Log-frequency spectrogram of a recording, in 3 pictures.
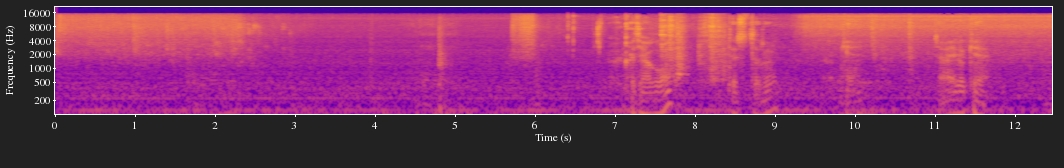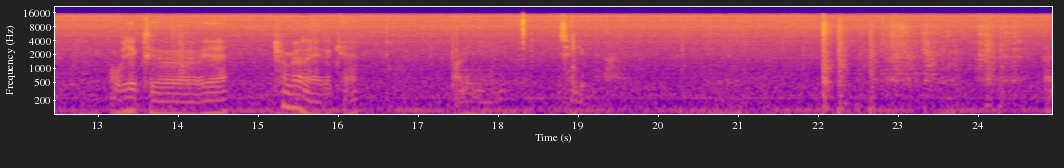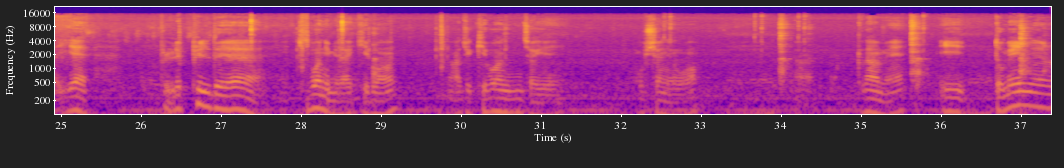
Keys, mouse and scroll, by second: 5.5 click, 6.9-9.9 drag, 16.3-16.8 middle drag, 16.8-17.5 scroll up 2, 17.5-19.7 shift+middle drag, 19.7-20.8 scroll down 5, 20.9-25.7 middle drag, 26.3-31.8 middle drag, 31.8-35.2 drag.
